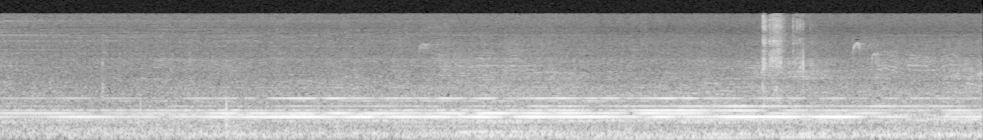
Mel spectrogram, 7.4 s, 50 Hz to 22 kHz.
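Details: Faint sustained slightly wavering mid-pitched tone like a distant siren, Denver CO, early November 2012; recurred same time and weekday a month apart, ending in "powering off"; owner assumes mechanized man-made source, unconfirmed.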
